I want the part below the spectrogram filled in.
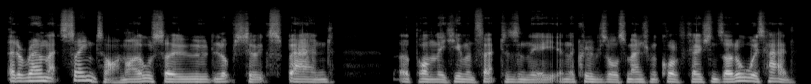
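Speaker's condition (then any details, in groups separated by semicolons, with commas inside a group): No condition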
